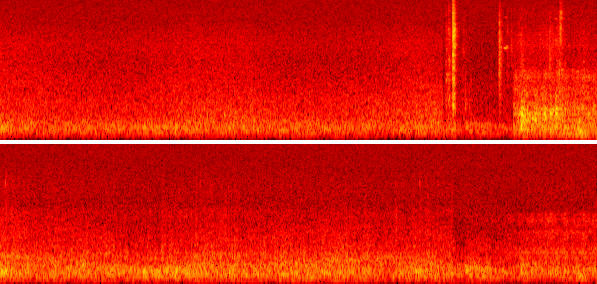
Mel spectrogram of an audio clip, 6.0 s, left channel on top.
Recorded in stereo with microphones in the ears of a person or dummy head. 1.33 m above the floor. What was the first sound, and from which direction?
Only background noise.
